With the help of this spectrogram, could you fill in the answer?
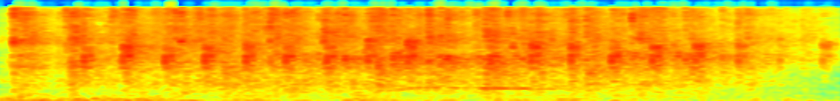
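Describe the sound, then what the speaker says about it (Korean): Audience applause welcoming professors at a university graduation ceremony, brisk individual claps from a moderate crowd, fairly close and sustained throughout. "박수 부탁드리겠습니다"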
